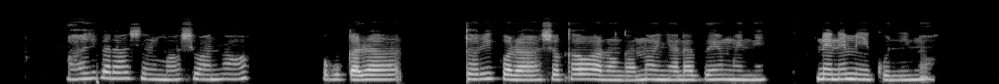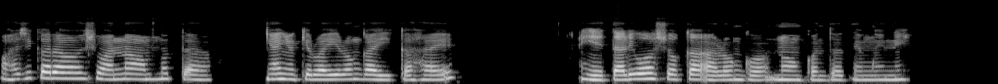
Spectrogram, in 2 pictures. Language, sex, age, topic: Oshiwambo, female, 18-24, agriculture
